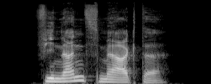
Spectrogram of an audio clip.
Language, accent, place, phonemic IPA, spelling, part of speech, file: German, Germany, Berlin, /fiˈnant͡sˌmɛʁktə/, Finanzmärkte, noun, De-Finanzmärkte.ogg
- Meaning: nominative/accusative/genitive plural of Finanzmarkt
